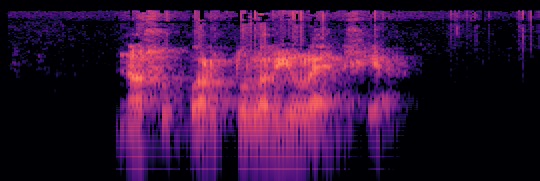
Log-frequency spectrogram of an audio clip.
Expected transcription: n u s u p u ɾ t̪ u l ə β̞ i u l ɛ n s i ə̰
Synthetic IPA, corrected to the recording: n o s u p ɔ ɾ t̪ u l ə β̞ i u l ɛ n s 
